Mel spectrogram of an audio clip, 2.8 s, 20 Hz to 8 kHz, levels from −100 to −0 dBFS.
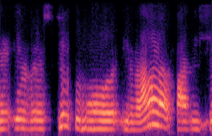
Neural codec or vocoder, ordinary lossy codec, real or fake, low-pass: codec, 16 kHz in and 24 kHz out, 0.6 kbps, FireRedTTS-2 codec; Opus, 16 kbps; fake; 7.2 kHz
